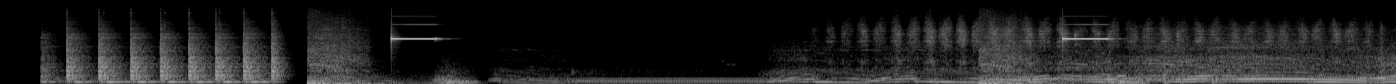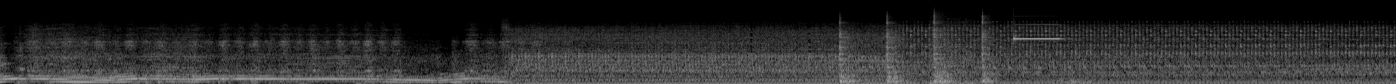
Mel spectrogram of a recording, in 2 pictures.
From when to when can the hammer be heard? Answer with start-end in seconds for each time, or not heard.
0.4-2.8, 22.4-23.9.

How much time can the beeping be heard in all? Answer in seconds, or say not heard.
5 s.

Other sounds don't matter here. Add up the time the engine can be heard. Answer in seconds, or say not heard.
23 s.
